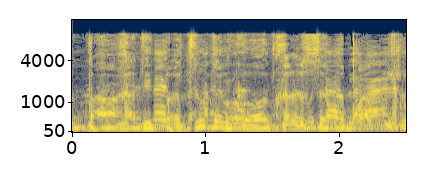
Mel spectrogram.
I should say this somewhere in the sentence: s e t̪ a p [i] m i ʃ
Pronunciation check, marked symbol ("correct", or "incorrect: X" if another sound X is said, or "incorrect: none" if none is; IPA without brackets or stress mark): incorrect: a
